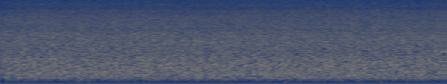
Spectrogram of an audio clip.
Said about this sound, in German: Und ich möchte es euch ganz einfach illustrieren, was das für einen Jude, eine Frau und einen Mann bedeutet. Das Gefühl, es regnet. Es regnet.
